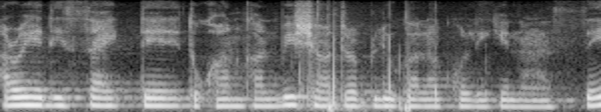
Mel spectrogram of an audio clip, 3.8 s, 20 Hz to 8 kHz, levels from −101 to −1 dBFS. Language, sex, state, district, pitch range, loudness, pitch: Nagamese, female, Nagaland, Dimapur, 180-205 Hz, -17 LUFS, 190 Hz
